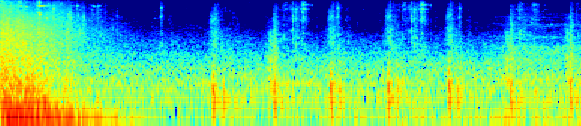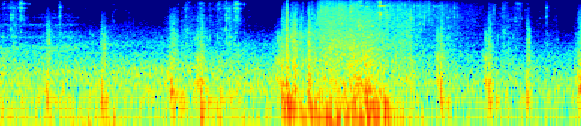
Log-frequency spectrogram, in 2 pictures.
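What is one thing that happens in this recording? Armoured footsteps crunch on gravel and rock.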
